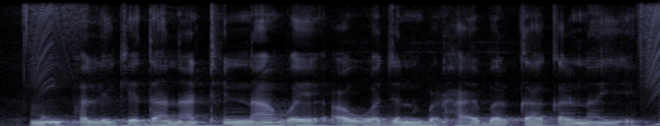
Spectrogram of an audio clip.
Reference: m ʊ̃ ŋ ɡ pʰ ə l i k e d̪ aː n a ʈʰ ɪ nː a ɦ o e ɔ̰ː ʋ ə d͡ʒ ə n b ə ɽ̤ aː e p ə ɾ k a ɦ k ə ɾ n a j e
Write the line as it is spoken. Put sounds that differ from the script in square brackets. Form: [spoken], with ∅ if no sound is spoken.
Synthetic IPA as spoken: m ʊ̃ ŋ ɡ pʰ ə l i k e d̪ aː n a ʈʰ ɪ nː a ɦ o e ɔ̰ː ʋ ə d͡ʒ ə n b ə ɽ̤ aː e [b] ə ɾ k a [∅] k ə ɾ n a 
